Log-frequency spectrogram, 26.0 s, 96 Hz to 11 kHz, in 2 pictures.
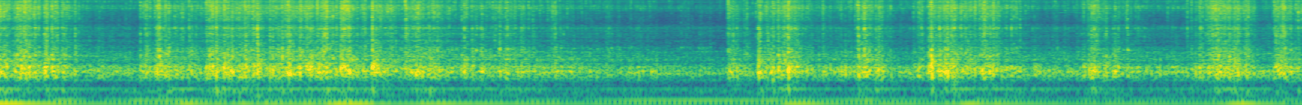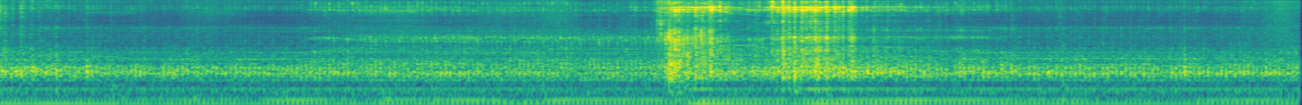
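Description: Fellow Ode electric flat-burr coffee grinder running steadily, crunching a 13 g dose of light-roast beans, with crackling that thins out as the dose runs through the burrs. About twenty seconds in there is a short louder spell of grinding as beans stuck in the hopper are pushed down into the burrs.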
